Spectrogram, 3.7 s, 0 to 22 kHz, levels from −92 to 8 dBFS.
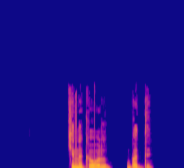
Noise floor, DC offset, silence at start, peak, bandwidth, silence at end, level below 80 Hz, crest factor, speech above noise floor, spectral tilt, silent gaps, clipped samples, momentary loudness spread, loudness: under -90 dBFS; under 0.1%; 1.35 s; -2 dBFS; 11 kHz; 0.65 s; -50 dBFS; 18 dB; over 74 dB; -7 dB/octave; 2.27-2.54 s; under 0.1%; 17 LU; -17 LUFS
